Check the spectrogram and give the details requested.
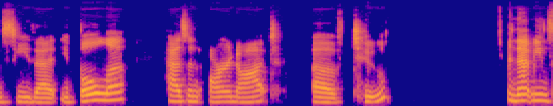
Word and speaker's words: R naught: are not which is r with a little subscript zero that's how it's pronounced as R naught is a it's a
